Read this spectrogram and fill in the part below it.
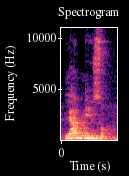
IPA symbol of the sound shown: ɛ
